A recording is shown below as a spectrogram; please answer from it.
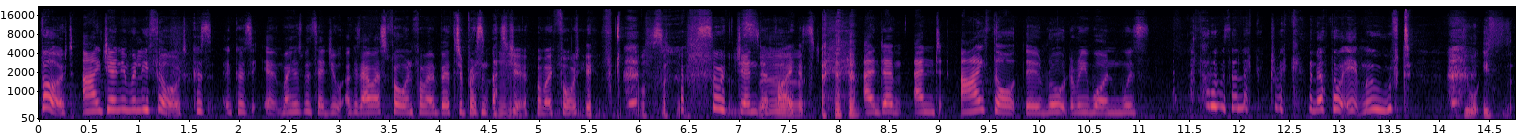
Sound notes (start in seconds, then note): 5.8 laughs; 7.8 Tom laughs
